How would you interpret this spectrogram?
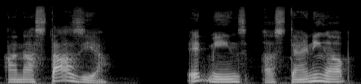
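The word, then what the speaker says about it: ἀνάστασις: It is pronounced Anastasia.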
